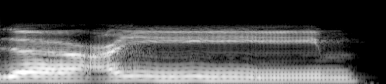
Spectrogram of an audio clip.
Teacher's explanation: Jadi di sini jangan dibaca wa ana bihi, tapi bacalah dengan wa ana bihi za'im. Za'im, ain di pertengahan kerongkong ya. Tapi di akhir baru masuk ke dalam mim, jangan masuk awal jadi za'im.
